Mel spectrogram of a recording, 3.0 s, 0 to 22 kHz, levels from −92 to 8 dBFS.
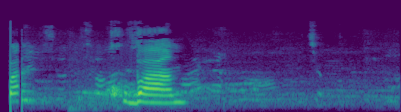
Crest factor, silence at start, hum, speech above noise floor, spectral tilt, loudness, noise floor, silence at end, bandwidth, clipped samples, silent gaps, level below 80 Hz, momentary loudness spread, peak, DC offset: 20 dB; 0.05 s; none; 31 dB; -4 dB/octave; -19 LUFS; -51 dBFS; 1.05 s; 10.5 kHz; under 0.1%; none; -64 dBFS; 27 LU; -2 dBFS; under 0.1%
